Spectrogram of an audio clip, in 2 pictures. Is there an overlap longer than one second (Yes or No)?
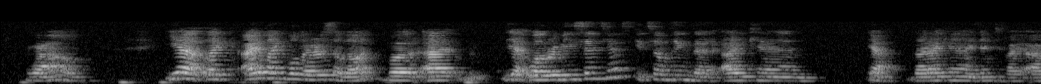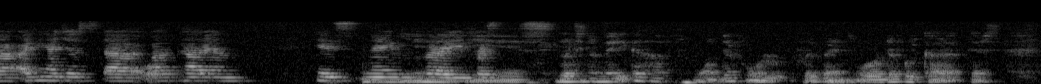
Yes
